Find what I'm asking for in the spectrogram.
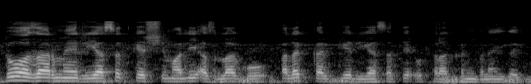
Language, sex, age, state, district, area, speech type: Urdu, male, 18-30, Uttar Pradesh, Saharanpur, urban, read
